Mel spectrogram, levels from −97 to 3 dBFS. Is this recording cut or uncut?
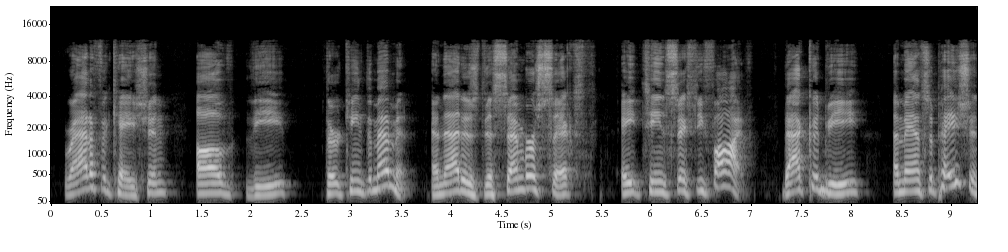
uncut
